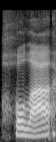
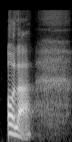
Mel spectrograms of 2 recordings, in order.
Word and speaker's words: hola: any language for example hola has an H but you don't pronounce it you don't say hola you say hola but then a word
